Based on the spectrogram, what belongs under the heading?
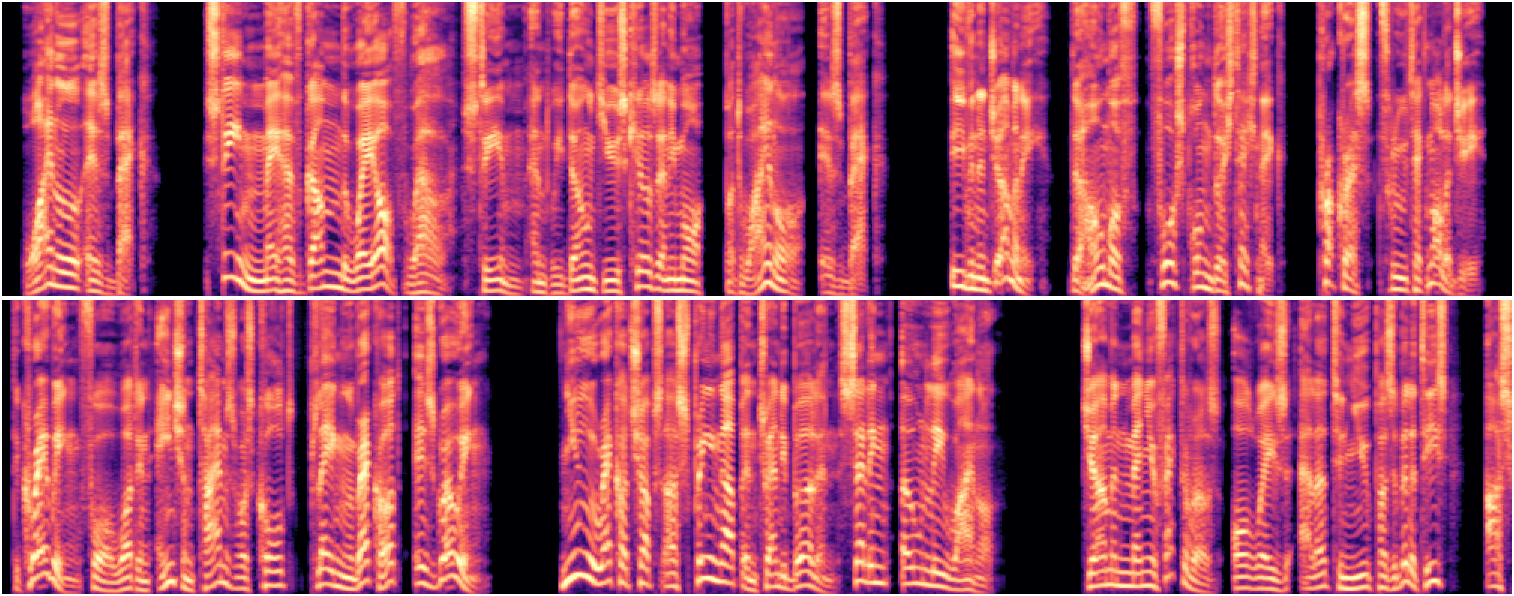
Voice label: englisch

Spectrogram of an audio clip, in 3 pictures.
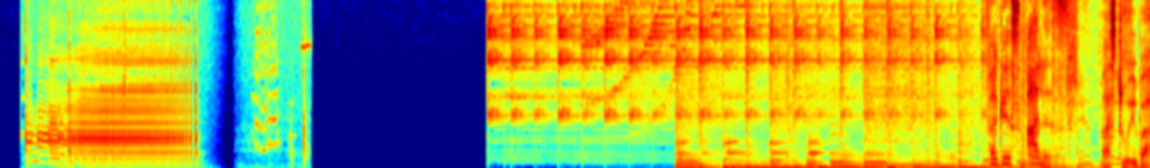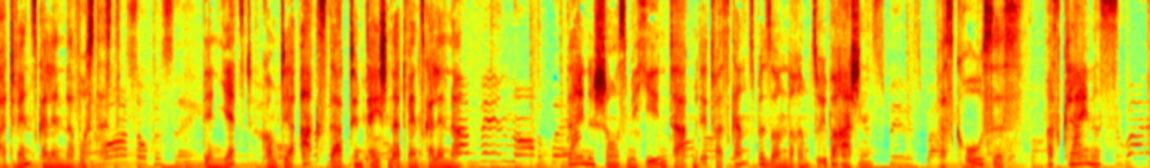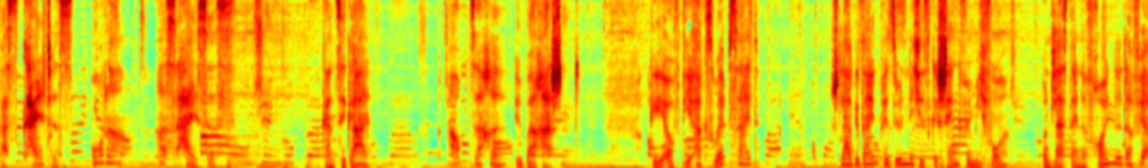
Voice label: trailer musik und sprache

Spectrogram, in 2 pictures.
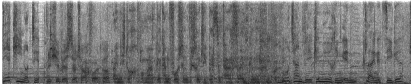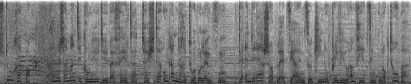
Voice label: tv spot kinopreview; ndr; kleineziege sturerbock; Muttersprache Deutsch, Deutsch/Schweizerdeutsch

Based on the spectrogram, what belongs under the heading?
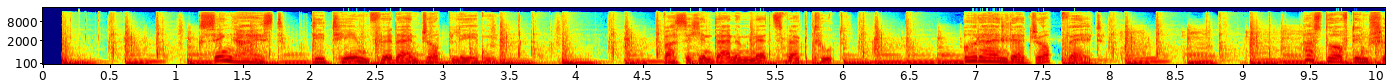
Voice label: webspot; xing; Muttersprache Deutsch

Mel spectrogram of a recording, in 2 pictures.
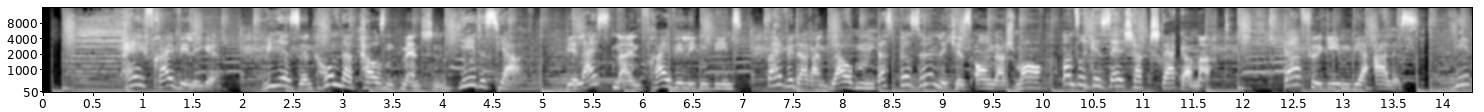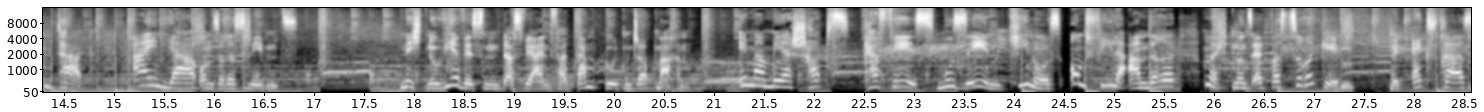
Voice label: imagefilm; freiwilligendienst

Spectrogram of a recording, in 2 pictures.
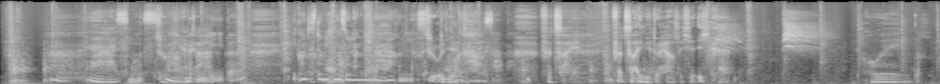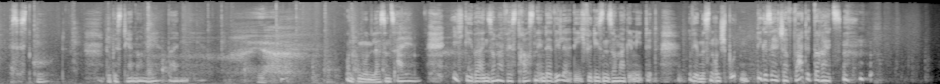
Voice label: hoerspiel klassisch

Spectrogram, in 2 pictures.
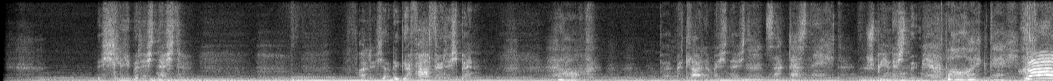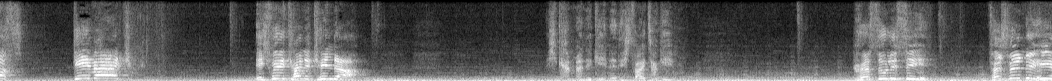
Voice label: synchron verzweifelt und bedrohlich

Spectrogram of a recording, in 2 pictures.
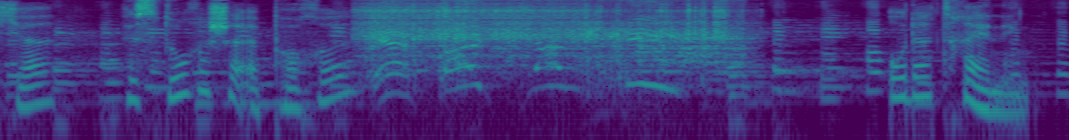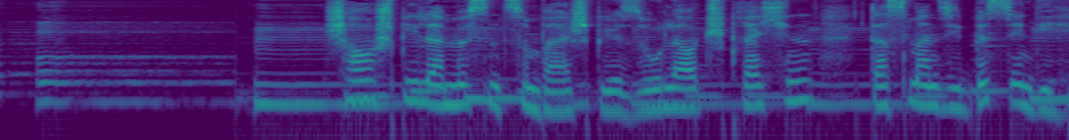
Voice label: offtext die stimme

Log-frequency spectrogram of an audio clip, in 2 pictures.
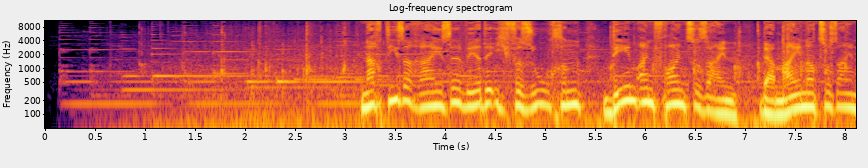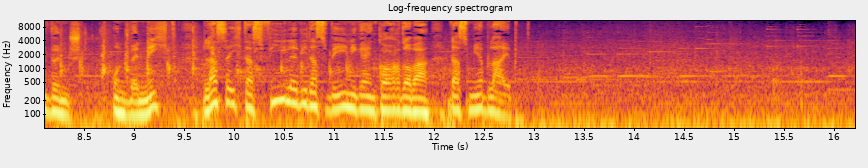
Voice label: museumsguide deutsch; museo de cordoba

